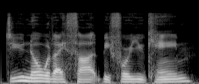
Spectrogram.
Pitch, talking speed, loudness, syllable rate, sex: 125 Hz, 270 wpm, -16 LUFS, 5.8 syllables/s, male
